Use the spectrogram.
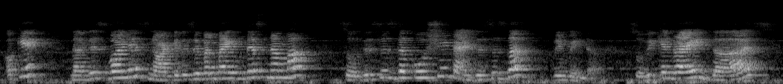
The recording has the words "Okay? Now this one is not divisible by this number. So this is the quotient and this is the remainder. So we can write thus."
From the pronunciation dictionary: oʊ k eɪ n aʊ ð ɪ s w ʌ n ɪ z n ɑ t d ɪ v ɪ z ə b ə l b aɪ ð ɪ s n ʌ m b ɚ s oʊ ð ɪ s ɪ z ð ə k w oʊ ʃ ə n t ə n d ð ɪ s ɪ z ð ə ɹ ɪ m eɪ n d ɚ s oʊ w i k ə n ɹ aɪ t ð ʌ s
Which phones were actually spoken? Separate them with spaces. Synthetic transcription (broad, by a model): oʊ k eɪ n aʊ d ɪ s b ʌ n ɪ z n ɑ t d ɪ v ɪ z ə b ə l b aɪ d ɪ s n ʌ m ɚ s oʊ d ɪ s ɪ z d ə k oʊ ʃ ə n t ə n d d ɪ s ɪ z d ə ɹ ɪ m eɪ n d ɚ s oʊ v i k ə n ɹ aɪ t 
